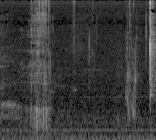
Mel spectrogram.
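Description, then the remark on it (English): A quiet sip of coffee: one brief slurp, then faint mouth sounds and a small click near the end, with no talking. “I got my coffee, of course. So let me take a little sip.”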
